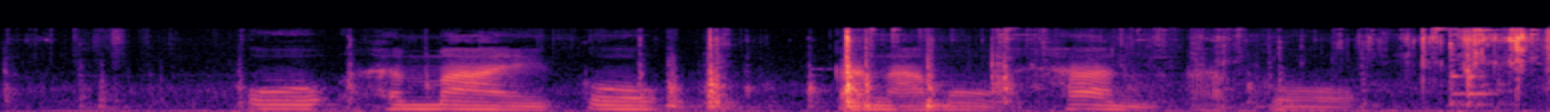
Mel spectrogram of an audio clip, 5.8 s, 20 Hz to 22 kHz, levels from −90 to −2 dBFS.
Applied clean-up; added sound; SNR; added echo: none; Keys jangling; -4 dB; none.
